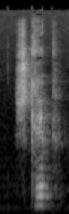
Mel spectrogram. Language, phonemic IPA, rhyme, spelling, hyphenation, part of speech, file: Dutch, /skrɪp/, -ɪp, scrip, scrip, noun, Nl-scrip.ogg
- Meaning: scrip (share certificate)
